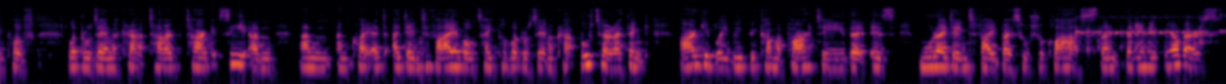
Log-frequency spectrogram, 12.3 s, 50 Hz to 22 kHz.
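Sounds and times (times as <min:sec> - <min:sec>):
speech: 0:00.0 - 0:12.2
telephone ringing with electronic trill: 0:10.6 - 0:12.2.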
